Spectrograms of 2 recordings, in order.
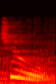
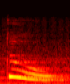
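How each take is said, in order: First: The word is said with an English-style t sound. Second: The word is said with an Arabic-style t sound. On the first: The speaker calls it right. "You should say two, like this" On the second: The speaker calls it wrong. "do not say 2. No, it's Arabic, not English"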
